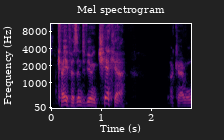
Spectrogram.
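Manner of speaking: ordinary talk, nothing marked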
